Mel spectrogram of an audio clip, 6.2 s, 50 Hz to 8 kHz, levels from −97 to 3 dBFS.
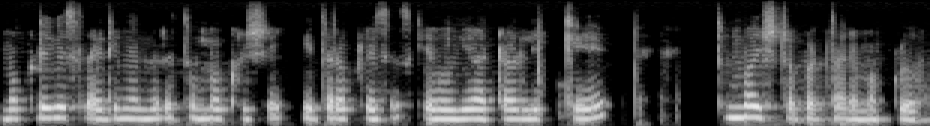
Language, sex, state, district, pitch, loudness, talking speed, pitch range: Kannada, female, Karnataka, Dharwad, 225 Hz, -17 LUFS, 155 wpm, 220-250 Hz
